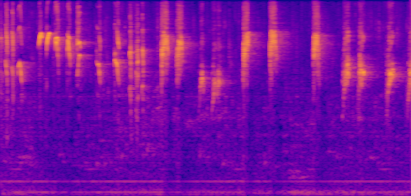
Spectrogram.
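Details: Energetic kolibri ninja sunbird singing, captured on a phone as a lure for other birds: a jumble of very high, thin whistles, quick sweeping notes and sharp chips at varied pitches, delivered in irregular bursts.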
